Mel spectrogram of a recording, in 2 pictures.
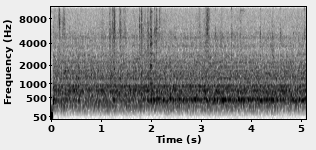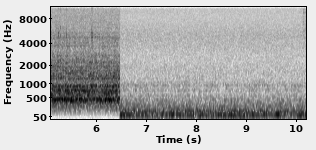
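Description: Light computer-keyboard typing clicks over a steady room hum with faint held tones. About six and a half seconds in, the hum gives way abruptly to a plain low rumble.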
